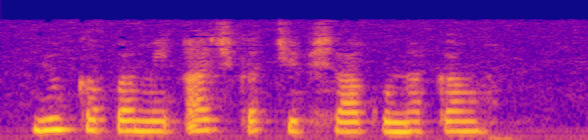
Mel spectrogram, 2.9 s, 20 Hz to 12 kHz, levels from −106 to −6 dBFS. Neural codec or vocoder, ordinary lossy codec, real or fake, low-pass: none; MP3, 48 kbps; real; 7.2 kHz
